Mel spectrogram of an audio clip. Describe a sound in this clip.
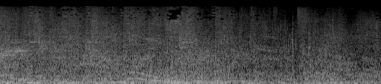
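Game characters hit each other with sharp impacts.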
